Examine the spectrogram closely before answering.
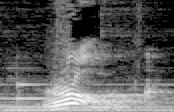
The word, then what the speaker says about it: wrong: La palabra equivocado, por ejemplo, que se escribe, notamos que hay W antes de R al comienzo de la palabra, por lo tanto es muda. Además, es una sílaba cerrada, por lo tanto aplicamos el sonido cerrado de la O. La pronunciación para la palabra equivocado entonces es wrong.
